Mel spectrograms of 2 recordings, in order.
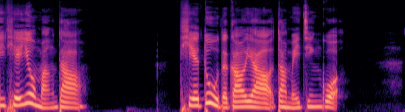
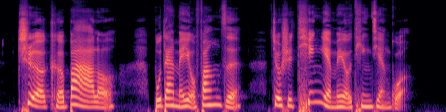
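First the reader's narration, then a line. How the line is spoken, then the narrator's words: Laughing, clapping. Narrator (Chinese): 王一贴拍手笑道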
